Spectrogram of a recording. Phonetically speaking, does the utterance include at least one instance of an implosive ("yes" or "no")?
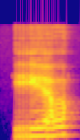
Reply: no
